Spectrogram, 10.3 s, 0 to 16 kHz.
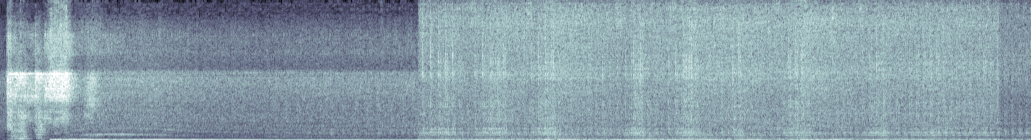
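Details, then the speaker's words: Subaru EJ20 Bugeye WRX misdiagnosed by another shop as rod knock idles with an uneven slapping clatter from the timing belt; failed tensioner, noise disappears when extra tension is applied. "what i'm going to do is just apply a little bit more tension to the tensioner up on top just like that and it's gone and it's gone right there all day long"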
